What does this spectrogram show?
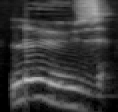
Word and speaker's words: lose: There's like a z sound, a z sound here. This is a s sound. This is a z. Loose, lose.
